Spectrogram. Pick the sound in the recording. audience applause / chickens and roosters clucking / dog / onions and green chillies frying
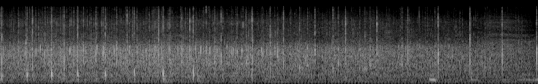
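audience applause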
